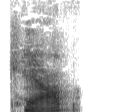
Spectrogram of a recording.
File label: "CAP", american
